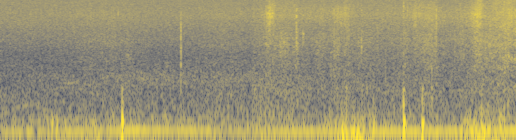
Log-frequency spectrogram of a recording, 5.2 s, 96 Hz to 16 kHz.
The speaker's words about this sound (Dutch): Het is hier zo stil dat je dus het geluid hoort van. Nou, wat je nu hoort is een, eh, is een N-weg. De N362 of zo. Die ligt denk ik 9 kilometer, 10 kilometer hier vandaan. En toch hoor je hem.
